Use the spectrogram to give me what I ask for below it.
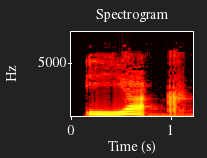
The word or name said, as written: eeyuck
